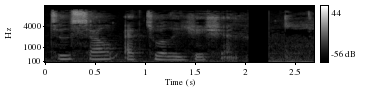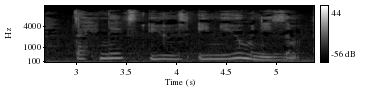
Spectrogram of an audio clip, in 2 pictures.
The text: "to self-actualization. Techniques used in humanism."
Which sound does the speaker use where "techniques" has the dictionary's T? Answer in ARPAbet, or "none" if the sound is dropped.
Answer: T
